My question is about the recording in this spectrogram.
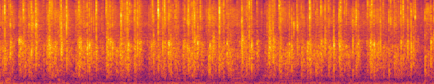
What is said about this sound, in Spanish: ¡Hay aplauso!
